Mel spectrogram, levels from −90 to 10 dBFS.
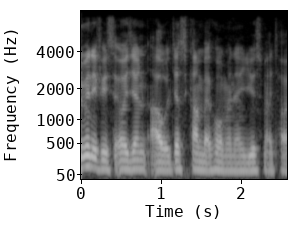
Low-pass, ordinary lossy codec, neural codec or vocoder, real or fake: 7.2 kHz; none; none; real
